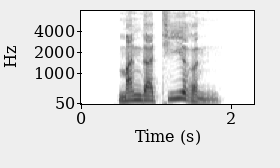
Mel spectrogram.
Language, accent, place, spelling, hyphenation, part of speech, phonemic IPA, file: German, Germany, Berlin, mandatieren, man‧da‧tie‧ren, verb, /mandaˈtiːrən/, De-mandatieren.ogg
- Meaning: 1. to enable to legally represent by proxy (Vollmacht) 2. to assign procuration (to conclude an Auftragsvertrag with) 3. to give power of attorney (to conclude an Anwaltsvertrag with)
